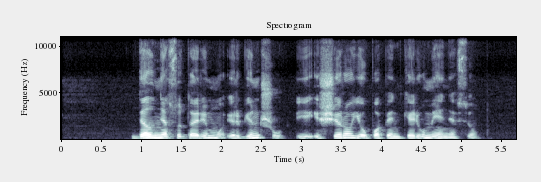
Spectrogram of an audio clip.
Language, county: Lithuanian, Klaipėda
